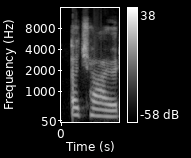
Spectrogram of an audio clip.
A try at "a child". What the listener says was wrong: Cứ nói thoải mái chưa, phát âm chuẩn mà.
